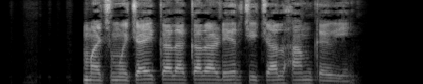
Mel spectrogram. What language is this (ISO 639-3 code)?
pus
